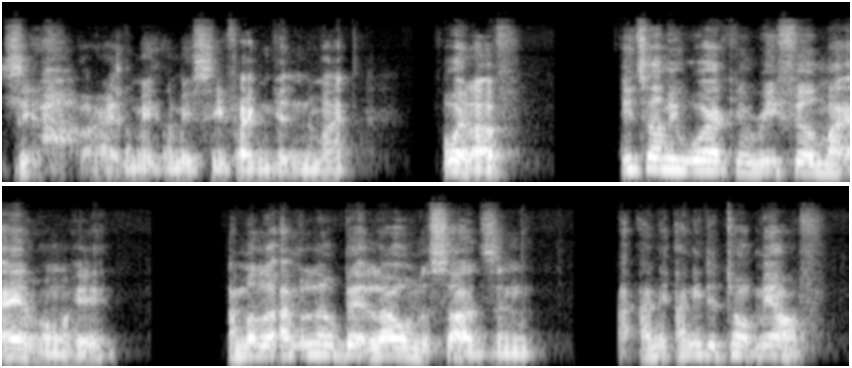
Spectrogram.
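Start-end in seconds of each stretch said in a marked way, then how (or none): 2.8-10.4 hammed-up, higher-pitched put-on British accent. Asked to do a good British accent, putting on a British accent. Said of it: "Can I get a good British accent".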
